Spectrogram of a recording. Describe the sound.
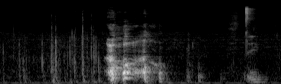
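Gagging, sputtering coughs from someone who has inhaled hot Cheeto dust, with a harsh cluster in the middle and a short burst near the end, mixed in with voices talking.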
